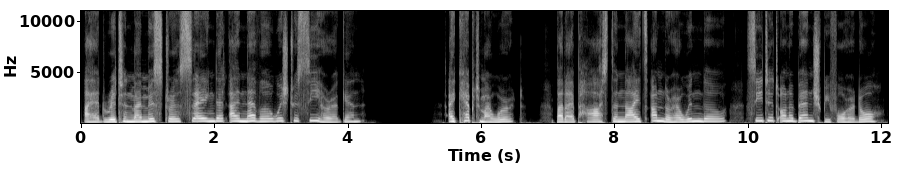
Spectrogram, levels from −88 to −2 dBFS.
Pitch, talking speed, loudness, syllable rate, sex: 225 Hz, 165 wpm, -17 LUFS, 4.4 syllables/s, female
